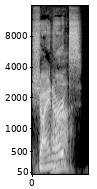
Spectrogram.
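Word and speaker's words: Scheinert: Scheinhardt.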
